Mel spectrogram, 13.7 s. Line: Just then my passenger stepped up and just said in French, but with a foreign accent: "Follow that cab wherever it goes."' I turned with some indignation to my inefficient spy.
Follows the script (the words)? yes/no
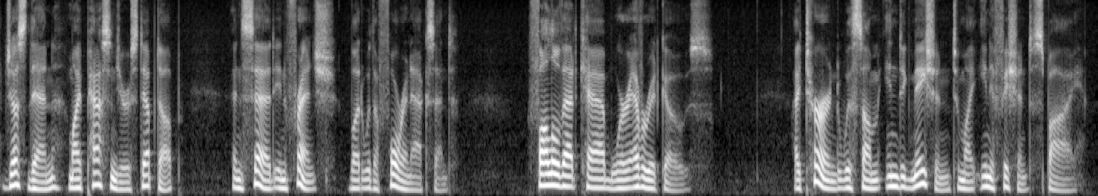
no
